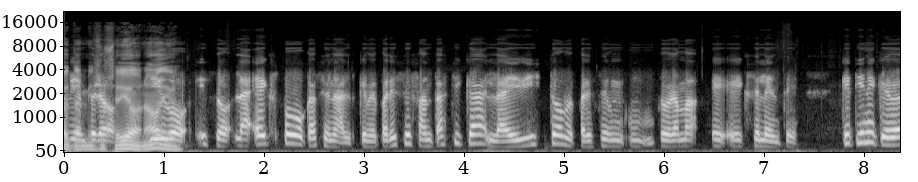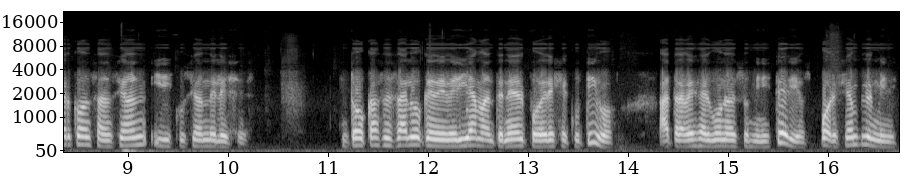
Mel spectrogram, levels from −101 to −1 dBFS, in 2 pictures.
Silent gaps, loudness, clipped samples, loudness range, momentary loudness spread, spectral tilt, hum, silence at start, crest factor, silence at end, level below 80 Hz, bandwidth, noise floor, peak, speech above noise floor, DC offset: none; -21 LUFS; under 0.1%; 4 LU; 8 LU; -5.5 dB/octave; none; 0 s; 16 dB; 0.05 s; -54 dBFS; 10 kHz; -56 dBFS; -4 dBFS; 35 dB; under 0.1%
